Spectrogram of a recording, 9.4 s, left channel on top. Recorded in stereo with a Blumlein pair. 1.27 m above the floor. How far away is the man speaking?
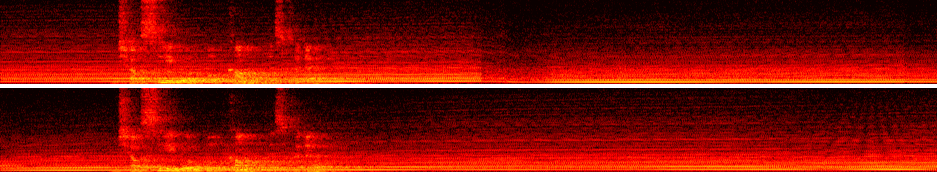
About 5.5 m.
